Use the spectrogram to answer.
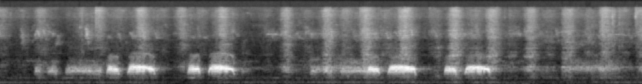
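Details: Male spotted doves kept as decoy birds for trapping in Thailand; soft paired coos in several groups separated by gaps, with clicks and a low background hum.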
